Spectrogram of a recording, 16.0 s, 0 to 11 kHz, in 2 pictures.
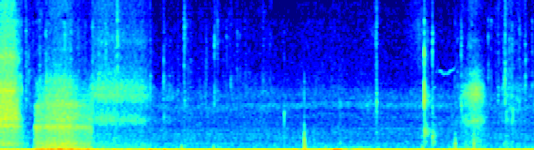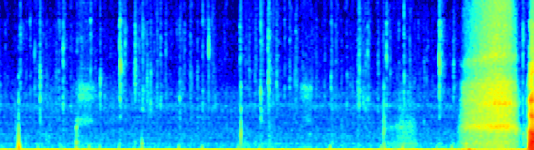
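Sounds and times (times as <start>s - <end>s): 
faint low hum: 0.0s - 16.0s
typing on a computer keyboard: 1.6s - 3.7s, 6.3s - 14.9s.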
